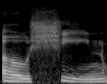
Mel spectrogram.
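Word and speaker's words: Oisín: The twath day, said Oin, pronounced, "Oh, Sheen," one of the younger men.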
